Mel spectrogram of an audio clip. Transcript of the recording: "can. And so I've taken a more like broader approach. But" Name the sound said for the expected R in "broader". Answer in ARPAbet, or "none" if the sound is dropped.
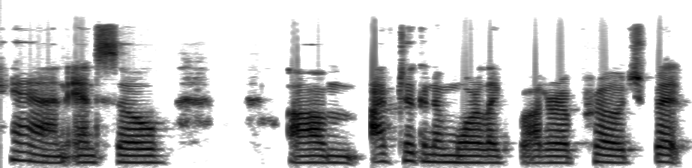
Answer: none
